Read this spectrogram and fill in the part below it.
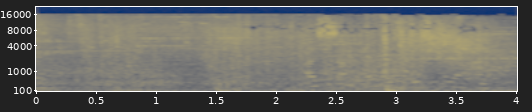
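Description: Spells crackle and whoosh in a fast battle.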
